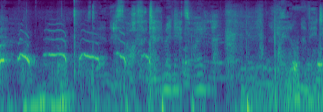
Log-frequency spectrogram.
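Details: German Shorthaired Pointer puppies whining indoors, a string of short arched whimpers repeated quickly at the start, then a person talks over continuing softer whines and rustling.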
